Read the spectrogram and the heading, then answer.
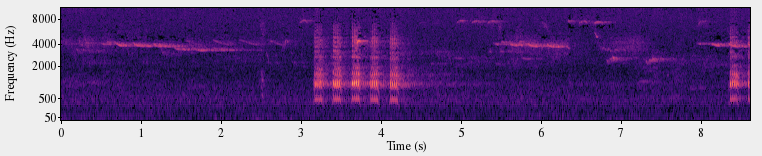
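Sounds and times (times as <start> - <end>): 
common raven croaking in winter in Estonia: 3.2 - 4.4, 8.4 - 8.6.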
